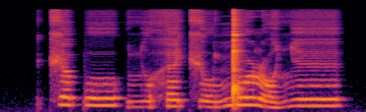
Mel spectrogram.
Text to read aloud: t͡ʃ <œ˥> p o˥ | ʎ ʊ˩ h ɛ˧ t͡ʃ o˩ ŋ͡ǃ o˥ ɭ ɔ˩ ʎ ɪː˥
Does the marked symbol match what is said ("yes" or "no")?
yes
